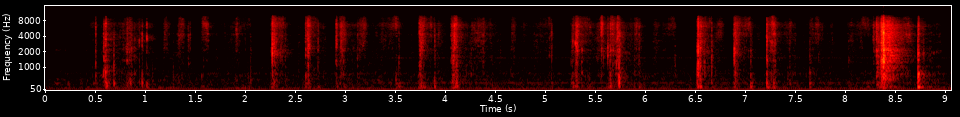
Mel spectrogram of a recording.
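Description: Oracle cards are shuffled in repeated crisp riffling bursts, close and fairly quiet, in a spiritual horoscope reading, with no voices.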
